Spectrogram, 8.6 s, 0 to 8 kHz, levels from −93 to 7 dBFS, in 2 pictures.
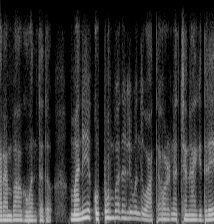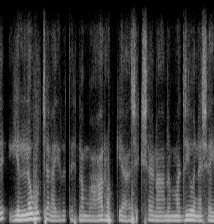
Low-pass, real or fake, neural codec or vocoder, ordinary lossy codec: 7.2 kHz; fake; codec, 16 kHz, 0.8 kbps, ZipCodec; Opus, 32 kbps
